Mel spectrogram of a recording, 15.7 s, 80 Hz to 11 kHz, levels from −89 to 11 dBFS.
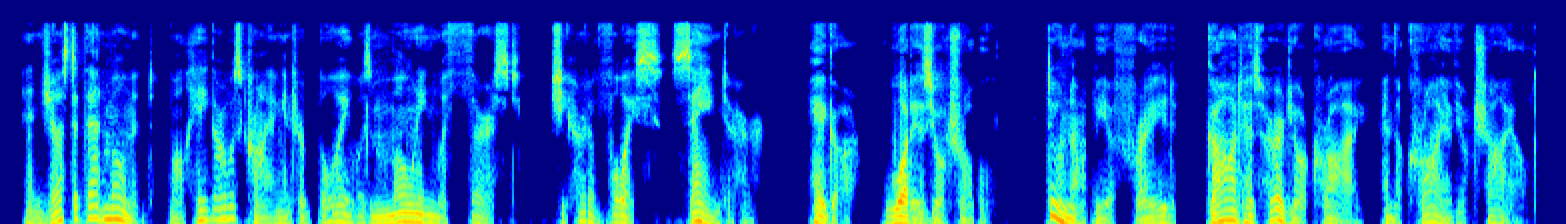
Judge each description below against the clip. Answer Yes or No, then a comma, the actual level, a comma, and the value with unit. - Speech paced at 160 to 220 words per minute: Yes, average, 165 wpm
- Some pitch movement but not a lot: No, wide, 6.4 semitones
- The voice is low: Yes, low, 100 Hz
